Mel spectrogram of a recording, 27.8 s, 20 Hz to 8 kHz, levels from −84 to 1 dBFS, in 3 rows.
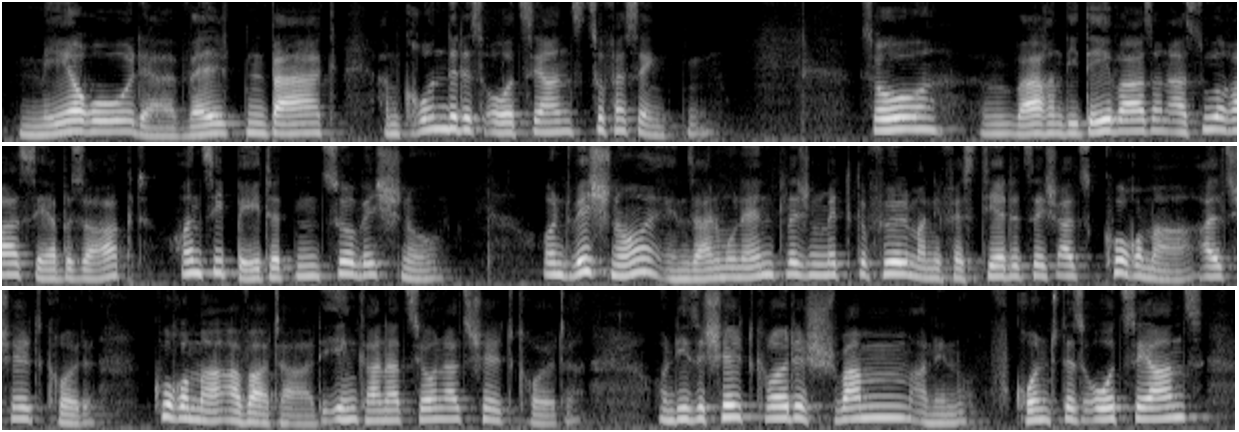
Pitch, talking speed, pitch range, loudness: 175 Hz, 105 wpm, 150-195 Hz, -23 LUFS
